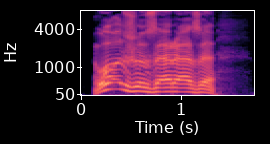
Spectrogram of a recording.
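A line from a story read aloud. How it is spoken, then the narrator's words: Wheezy drunk male voice. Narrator (Russian): просипел сзади мужской голос, полный пьяной самоуверенности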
